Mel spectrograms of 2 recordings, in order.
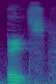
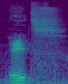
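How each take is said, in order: Both takes have the same delivery.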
